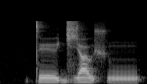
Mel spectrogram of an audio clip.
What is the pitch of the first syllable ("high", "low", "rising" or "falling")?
high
